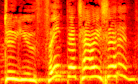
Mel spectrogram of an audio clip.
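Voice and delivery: sudden high-pitched preaching outburst; indignant shout. Real, not acted. Preacher challenging the congregation's mild Jesus, indignant shout.

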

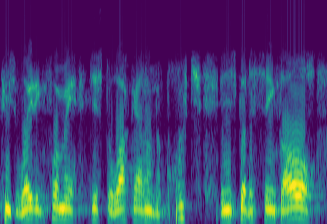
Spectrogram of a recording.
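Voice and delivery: ordinary talk, nothing marked

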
